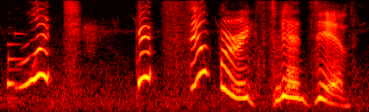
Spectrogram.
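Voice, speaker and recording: A woman voicing a tiny, childlike, excitable female fairy companion in a video game, with a squeaky, exclamatory delivery. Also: slow, creaky, very noisy, heavily acted. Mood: startled, dismayed. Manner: talks of self in third person, exclamatory. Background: music.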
